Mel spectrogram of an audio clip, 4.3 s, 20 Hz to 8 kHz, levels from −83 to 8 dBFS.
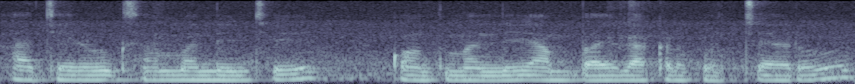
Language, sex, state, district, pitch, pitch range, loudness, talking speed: Telugu, male, Andhra Pradesh, Manyam, 120 Hz, 120-125 Hz, -16 LUFS, 110 wpm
